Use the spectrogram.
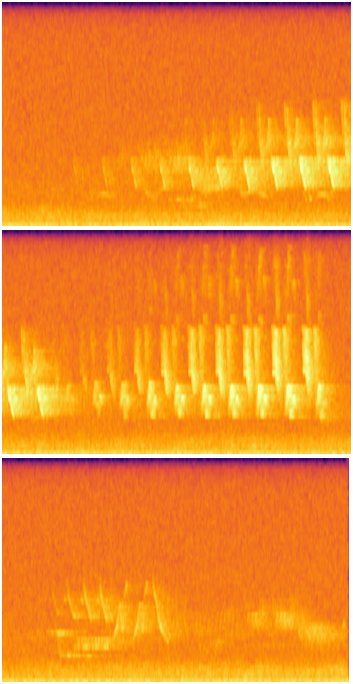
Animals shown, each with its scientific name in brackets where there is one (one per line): Mourning Warbler (Geothlypis philadelphia)
Chestnut-sided Warbler (Setophaga pensylvanica)
Rose-breasted Grosbeak (Pheucticus ludovicianus)
Ovenbird (Seiurus aurocapilla)
Wood Thrush (Hylocichla mustelina)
